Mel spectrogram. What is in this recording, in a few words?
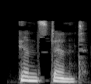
"Instant", English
